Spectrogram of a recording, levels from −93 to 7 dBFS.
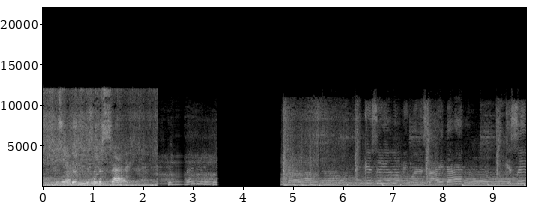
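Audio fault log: Audio fault log:
2.61 to 2.67 s, short stall from a late packet: a packet missed its playout slot and the jitter buffer ran dry, so the receiver stretched the last sound for about 35 ms while waiting. Playback then resumed from the same point, so nothing is lost. The result is a sound held slightly too long, with a slight buzz or dip where the receiver extended what it already had.
2.67 to 2.84 s and 3.48 to 4.78 s, call audio freeze: playback halts, most likely because packets were held up in transit and the jitter buffer emptied. The first freeze follows straight on from the stall and adds about 153 ms of drawn-out filler. The second lasts 1.28 s. Its filler dies away and leaves about 1.25 s of silence. In both cases the sound picks up exactly where it stopped, so a gap is inserted but nothing is missing.
5.57 to 5.92 s, jitter buffer slow-down: with its reserve running low or its target delay just raised, the receiver repeated short stretches of the signal to rebuild the buffer. 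This added about 35 ms over this span and ran playback at 91% speed with no change in pitch. Sounds in this stretch come out slightly drawn out and sluggish.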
